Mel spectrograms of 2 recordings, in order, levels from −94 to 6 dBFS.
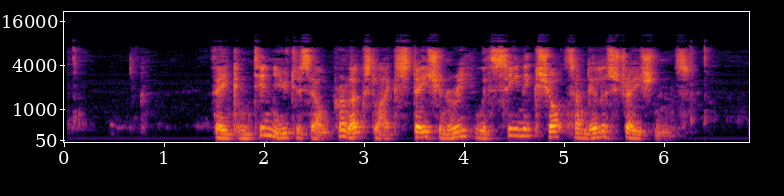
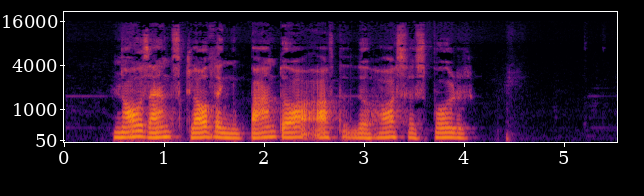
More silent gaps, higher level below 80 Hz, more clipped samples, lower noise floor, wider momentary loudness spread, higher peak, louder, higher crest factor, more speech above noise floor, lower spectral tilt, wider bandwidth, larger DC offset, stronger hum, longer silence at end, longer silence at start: neither; second, -68 dBFS vs -58 dBFS; neither; second, -64 dBFS vs -72 dBFS; about the same, 7 LU vs 7 LU; about the same, -2 dBFS vs -4 dBFS; first, -17 LUFS vs -22 LUFS; about the same, 18 dB vs 18 dB; second, 46 dB vs 50 dB; second, -2.5 dB/octave vs -6 dB/octave; second, 9.4 kHz vs 15.5 kHz; neither; neither; second, 0.4 s vs 1.45 s; second, 0.1 s vs 0.5 s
